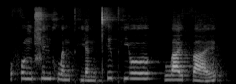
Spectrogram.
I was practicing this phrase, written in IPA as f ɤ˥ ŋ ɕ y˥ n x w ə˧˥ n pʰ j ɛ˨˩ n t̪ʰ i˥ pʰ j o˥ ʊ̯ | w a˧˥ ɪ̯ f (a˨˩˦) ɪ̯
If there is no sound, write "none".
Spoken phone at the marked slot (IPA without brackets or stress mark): a˨˩˦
